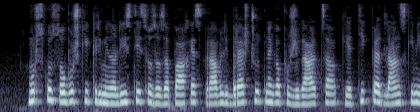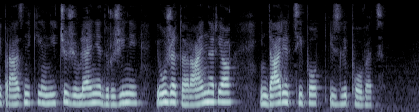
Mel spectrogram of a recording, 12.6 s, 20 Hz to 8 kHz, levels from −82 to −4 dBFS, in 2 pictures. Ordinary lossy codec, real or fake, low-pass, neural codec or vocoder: MP3, 32 kbps; real; 7.2 kHz; none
